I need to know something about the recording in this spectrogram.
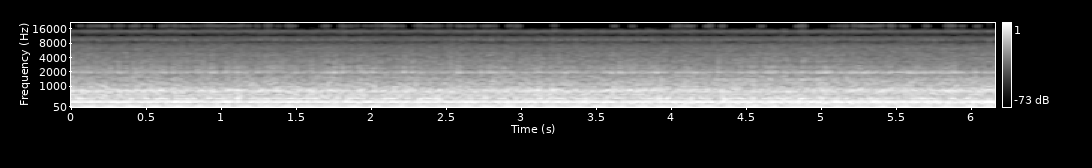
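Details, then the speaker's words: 1983 Mazda B2000 petrol carbureted engine, start after revival with fuel line reconnected to carburetor, no air cleaner: even low idle with slight chug, fast on choke, holding without stalling; normal cold idle, choke pull-off. "notice how it's chugging that's that choke pull off"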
